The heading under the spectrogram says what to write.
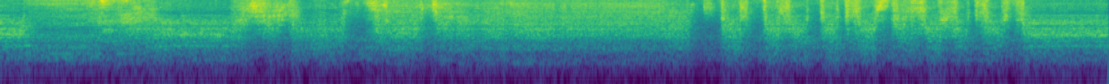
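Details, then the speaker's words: Old Philips vacuum cleaner with clean first-layer filter: steady airy motor rush with no rattle or grinding, then smooth even wind-down; normal run and coast-down. "It is silky, silky smooth, and I hope that the oncoming Electro Helios sounds like it should sound, because I have seen those videos about it."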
